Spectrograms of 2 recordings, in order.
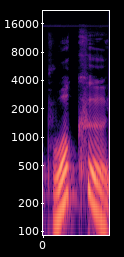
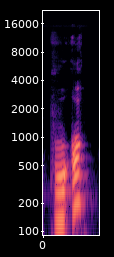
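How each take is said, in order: First: The final consonant is released with an extra vowel. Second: The word ends in a plain unreleased k stop. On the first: The speaker calls it wrong. "이렇게 발음 안 하죠" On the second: The speaker calls it right. "이렇게 기역으로 바꿔서 발음하게 됩니다"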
